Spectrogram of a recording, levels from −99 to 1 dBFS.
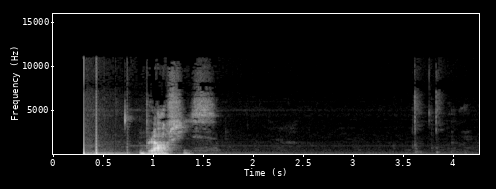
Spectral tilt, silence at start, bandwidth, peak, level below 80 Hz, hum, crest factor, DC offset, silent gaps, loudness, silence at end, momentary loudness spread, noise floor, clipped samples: -5.5 dB/octave; 0.3 s; 11.5 kHz; 0 dBFS; -48 dBFS; none; 28 dB; under 0.1%; none; -24 LUFS; 2.65 s; 19 LU; -72 dBFS; under 0.1%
